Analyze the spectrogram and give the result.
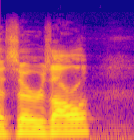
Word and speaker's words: Serizawa: Serizawa? – Yeah, Serizawa. I said it right.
